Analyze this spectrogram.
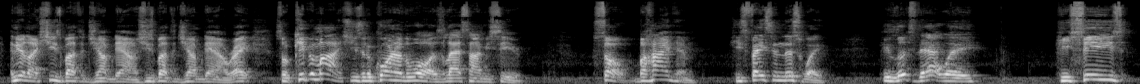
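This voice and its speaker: Animated, profane male film reviewer. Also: a little high. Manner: animated, profane, retelling scenes with reactions.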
